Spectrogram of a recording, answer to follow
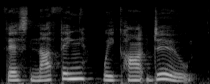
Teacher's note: There's 尾部的这个 s 应该读 z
